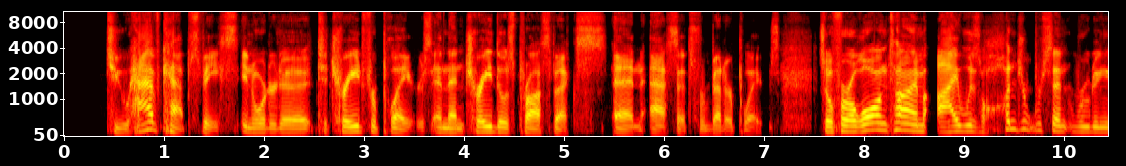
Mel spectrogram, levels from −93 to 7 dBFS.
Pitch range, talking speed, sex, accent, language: 120-165 Hz, 170 wpm, male, American, English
